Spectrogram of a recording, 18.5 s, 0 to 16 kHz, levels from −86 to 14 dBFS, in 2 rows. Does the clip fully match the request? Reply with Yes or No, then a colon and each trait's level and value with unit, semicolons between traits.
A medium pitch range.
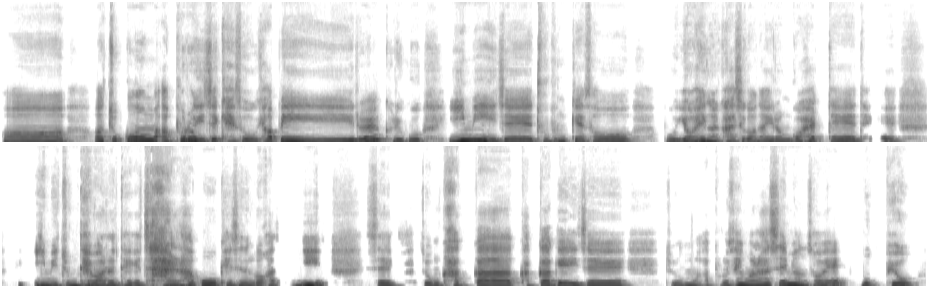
Yes: average, 4.3 semitones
